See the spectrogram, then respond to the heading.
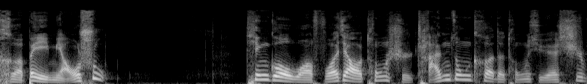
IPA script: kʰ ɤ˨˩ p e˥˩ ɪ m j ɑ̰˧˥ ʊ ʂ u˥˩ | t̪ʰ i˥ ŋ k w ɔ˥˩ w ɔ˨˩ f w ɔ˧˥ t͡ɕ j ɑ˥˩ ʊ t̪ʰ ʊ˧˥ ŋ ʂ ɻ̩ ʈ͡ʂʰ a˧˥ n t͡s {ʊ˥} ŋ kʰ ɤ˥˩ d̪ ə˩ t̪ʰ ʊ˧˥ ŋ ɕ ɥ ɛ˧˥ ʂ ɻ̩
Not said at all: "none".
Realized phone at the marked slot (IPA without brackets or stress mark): ʊ˥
